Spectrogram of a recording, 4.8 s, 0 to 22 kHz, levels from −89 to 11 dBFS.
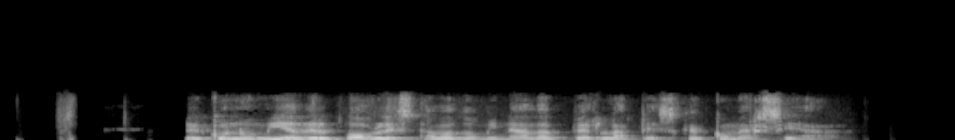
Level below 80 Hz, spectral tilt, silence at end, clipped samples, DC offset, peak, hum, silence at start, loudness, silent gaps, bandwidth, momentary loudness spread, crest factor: -60 dBFS; -5 dB/octave; 0.6 s; under 0.1%; under 0.1%; -2 dBFS; none; 0.3 s; -19 LUFS; 0.40-0.52 s, 0.76-0.92 s; 7.6 kHz; 10 LU; 18 dB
